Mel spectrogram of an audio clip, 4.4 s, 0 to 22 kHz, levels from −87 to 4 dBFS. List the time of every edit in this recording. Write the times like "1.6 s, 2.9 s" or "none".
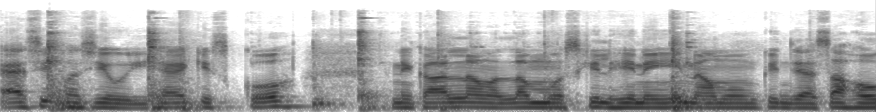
none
